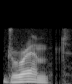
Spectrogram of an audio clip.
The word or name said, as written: dreamt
